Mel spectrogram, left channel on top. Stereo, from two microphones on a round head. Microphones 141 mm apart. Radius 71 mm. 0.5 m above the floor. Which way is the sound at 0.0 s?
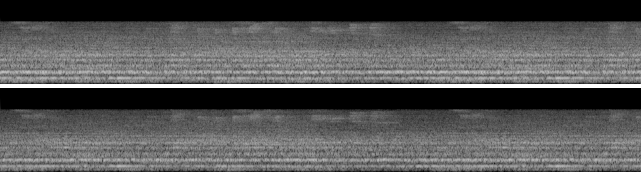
80° left.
